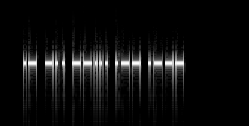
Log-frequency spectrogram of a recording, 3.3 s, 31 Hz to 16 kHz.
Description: Morse code, heard as a keyed tone, about 32 wpm, 700 Hz. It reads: AD7WJ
